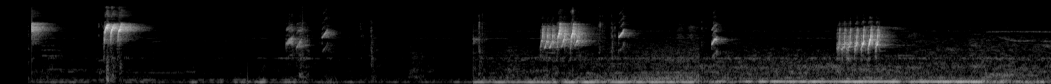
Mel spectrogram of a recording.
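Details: Flamboyan call used as a lure to draw a quick reply from other Flamboyan birds: short, harsh, buzzy chattering bursts, high-pitched, given at irregular intervals, with a steady low hum in the second half.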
